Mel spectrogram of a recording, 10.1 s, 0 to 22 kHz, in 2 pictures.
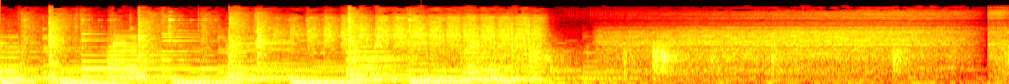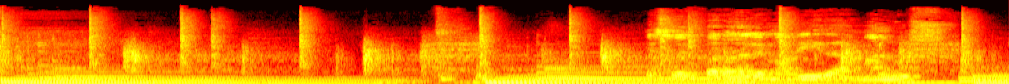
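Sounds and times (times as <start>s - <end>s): steady hiss: 3.0s - 5.1s.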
